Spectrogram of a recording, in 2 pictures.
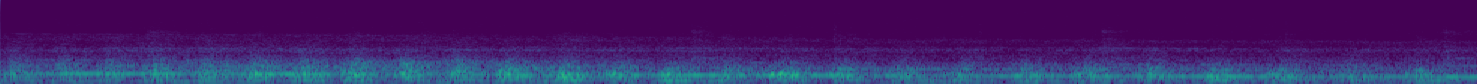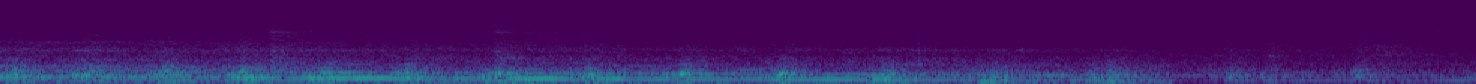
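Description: A train's motor whines and drops in pitch as the train slows down.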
